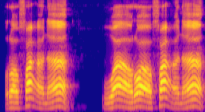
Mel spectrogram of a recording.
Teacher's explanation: আইনটিকে মোটা করে গলা চিপে পড়বেন।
